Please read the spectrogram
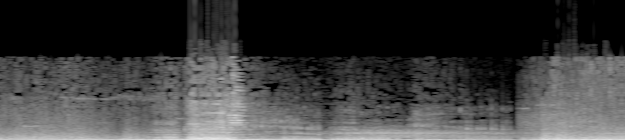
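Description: A big cat's roar used as a sound effect in an animated logo sting, loud and continuous with a deep rumble. There is a brief brighter burst about two seconds in and a fresh swell just before the end.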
